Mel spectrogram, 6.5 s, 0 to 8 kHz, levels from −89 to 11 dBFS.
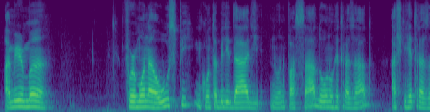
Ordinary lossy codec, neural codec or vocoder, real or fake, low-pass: none; none; real; none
